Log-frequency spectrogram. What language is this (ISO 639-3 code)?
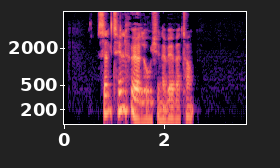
dan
